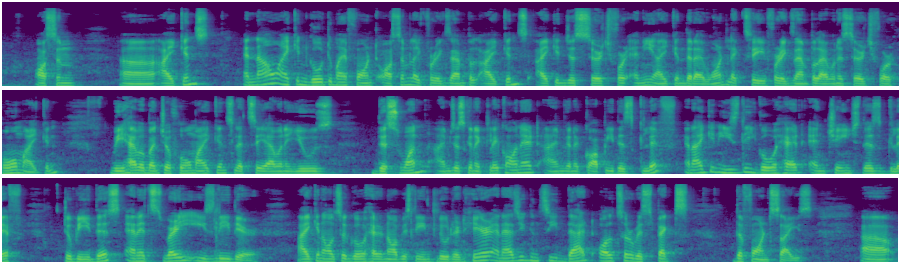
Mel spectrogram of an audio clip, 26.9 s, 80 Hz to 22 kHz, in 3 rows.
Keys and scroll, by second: 1.2 Home, 3.2 super+2, 7.0-8.3 typing, 15.2 super+i, 17.6 super+v, 18.7 ⟲, 18.9 BackSpace, 20.1 super+c, 21.3 super+v, 25.9 BackSpace.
